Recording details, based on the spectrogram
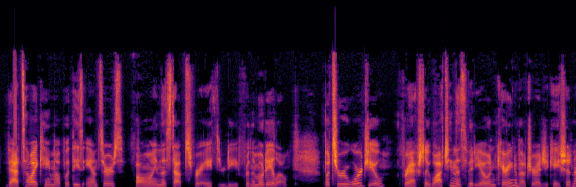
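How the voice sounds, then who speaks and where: A woman recording a Spanish grammar explanation guides students step by step in an informal way, correcting herself and breathing heavily, short of breath as she goes. Her mid-range voice is bright and forceful, and there is no echo.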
